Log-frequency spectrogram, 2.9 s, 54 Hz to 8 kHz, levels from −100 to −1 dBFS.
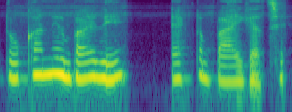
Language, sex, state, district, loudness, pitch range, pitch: Bengali, female, West Bengal, Cooch Behar, -14 LUFS, 240-270 Hz, 245 Hz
